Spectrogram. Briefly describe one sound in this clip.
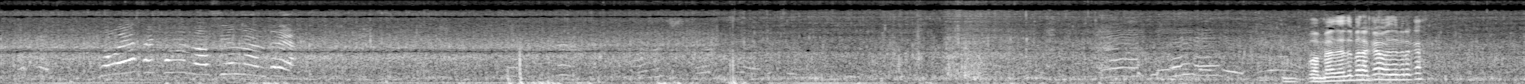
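A young girl talks with excitement close by.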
